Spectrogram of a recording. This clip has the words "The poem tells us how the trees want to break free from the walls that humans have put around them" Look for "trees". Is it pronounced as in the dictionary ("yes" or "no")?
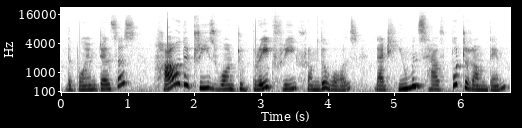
yes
